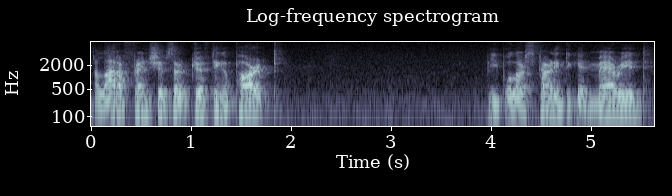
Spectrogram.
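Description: A man's voice: medium pitch, flat delivery, normal speed, pushed and bright. A man in his twenties talking unscripted to camera in a room at home, candid and a little rambling as he sorts his thoughts. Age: 20s. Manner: candid, rambling, searching for words. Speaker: vlogger. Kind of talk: unscripted reflective monologue to camera. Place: indoor room with curtains.

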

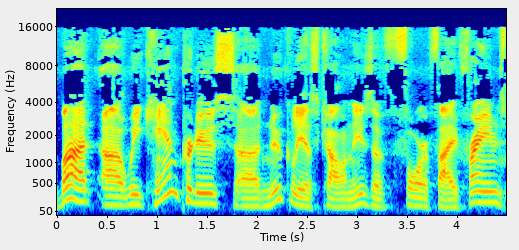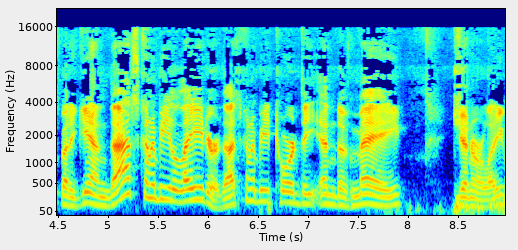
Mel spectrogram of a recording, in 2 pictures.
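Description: A middle-aged American man from Illinois giving a casual beekeeping lesson outdoors to a close camera, relaxed and explanatory with frequent pauses. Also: medium pitch, no echo. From United States. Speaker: beekeeping teacher. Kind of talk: casual instructional talk to camera. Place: outdoors beside a farm building. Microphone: camera at close range.

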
